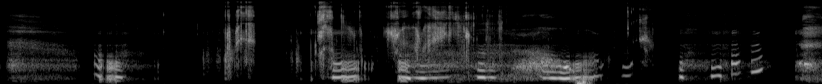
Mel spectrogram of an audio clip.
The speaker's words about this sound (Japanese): お耳もぐもぐしちゃった。もしかして、女の子に耳舐められるの初めて？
